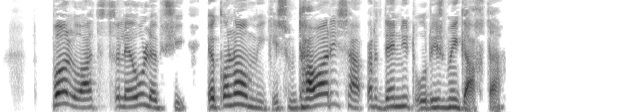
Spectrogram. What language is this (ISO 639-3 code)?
kat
